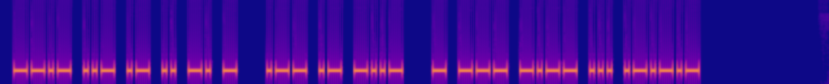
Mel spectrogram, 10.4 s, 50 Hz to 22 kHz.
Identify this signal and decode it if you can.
Morse code, heard as a keyed tone, about 22 wpm, 700 Hz. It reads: QUAINT WAX TOYS.
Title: Pangram Challenge v2 - 22wpm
